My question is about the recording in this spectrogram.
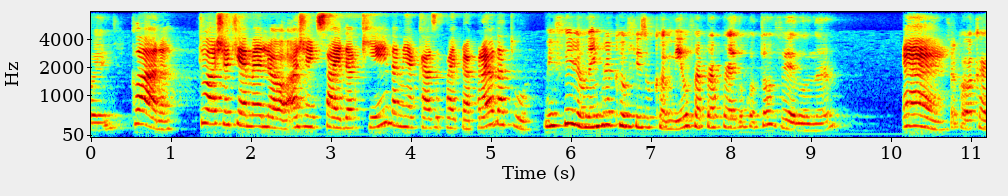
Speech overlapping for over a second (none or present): none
